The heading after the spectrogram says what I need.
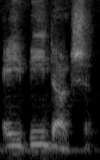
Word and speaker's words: abduction: and circumduction a deduction a b duction notice i said a d and a b adduction is how it's actually pronounced and abduction is how that's actually pronounced but because they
